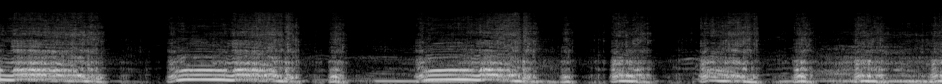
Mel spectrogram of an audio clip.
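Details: Male lion in a big cat sanctuary roaring hard at sunset, a loud, close, full-throated bout of deep moaning roars followed by shorter grunting calls, with sharp pauses between bursts.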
